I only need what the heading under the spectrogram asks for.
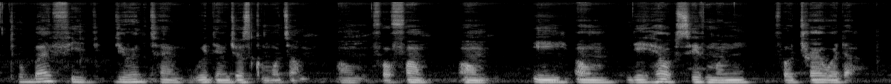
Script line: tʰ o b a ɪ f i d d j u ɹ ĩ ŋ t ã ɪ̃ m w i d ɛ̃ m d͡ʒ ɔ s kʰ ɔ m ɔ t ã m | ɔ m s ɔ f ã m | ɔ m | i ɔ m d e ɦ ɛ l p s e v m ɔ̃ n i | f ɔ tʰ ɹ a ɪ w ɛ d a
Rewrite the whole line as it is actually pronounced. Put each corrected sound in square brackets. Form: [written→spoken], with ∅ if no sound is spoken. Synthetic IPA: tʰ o b a ɪ f i d d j u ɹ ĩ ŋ [t→tʰ] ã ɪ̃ m w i d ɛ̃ m d͡ʒ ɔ s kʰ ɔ m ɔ t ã m | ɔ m [s→f] ɔ f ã m | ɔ m | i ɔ m d e ɦ ɛ l p s e v m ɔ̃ n i | f ɔ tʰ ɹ a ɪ w ɛ d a

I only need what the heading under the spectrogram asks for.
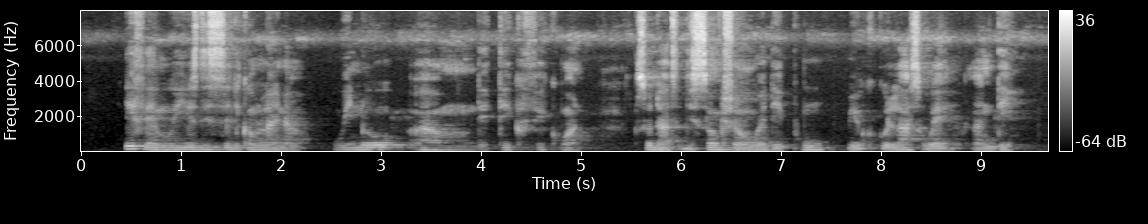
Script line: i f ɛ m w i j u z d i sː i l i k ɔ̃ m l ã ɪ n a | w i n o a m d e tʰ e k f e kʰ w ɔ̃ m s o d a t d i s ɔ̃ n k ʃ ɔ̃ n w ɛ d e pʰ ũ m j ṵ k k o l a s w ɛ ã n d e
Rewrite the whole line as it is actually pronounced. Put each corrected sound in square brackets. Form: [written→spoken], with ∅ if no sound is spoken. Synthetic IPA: i f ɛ m w i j u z d i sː i l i k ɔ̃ m l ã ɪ n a | w i n o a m d e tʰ e k f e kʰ w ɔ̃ [m→n] s o d a t d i s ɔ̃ [n→ŋ] k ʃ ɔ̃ n w ɛ d e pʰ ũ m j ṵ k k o l a s w ɛ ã n d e

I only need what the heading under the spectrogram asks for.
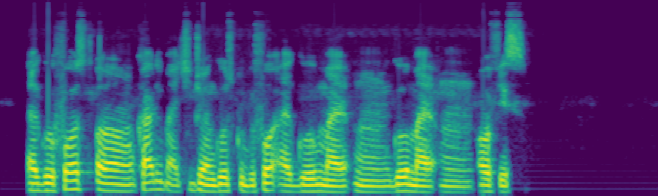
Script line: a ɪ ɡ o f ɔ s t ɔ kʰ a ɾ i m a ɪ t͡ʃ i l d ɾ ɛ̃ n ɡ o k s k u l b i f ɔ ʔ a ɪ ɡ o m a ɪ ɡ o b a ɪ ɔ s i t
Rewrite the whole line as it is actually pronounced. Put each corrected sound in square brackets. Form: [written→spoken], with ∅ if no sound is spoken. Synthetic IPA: a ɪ ɡ o f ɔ s t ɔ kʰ a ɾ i m a ɪ t͡ʃ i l d ɾ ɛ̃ n ɡ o [k→∅] s k u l b i f ɔ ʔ a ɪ ɡ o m a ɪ ɡ o [b→m] a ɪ ɔ [s→f] i [t→s]

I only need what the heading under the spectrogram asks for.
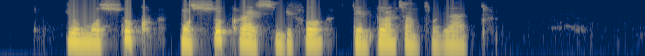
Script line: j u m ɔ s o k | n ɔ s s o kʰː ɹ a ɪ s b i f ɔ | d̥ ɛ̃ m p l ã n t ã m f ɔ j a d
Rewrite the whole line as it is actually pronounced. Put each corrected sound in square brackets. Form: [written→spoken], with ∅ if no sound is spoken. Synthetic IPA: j u m ɔ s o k | [n→m] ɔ s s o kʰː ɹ a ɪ s b i f ɔ | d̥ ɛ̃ m p l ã n t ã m f ɔ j a d

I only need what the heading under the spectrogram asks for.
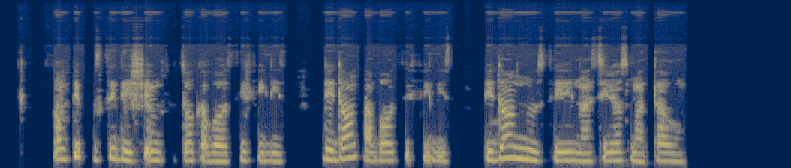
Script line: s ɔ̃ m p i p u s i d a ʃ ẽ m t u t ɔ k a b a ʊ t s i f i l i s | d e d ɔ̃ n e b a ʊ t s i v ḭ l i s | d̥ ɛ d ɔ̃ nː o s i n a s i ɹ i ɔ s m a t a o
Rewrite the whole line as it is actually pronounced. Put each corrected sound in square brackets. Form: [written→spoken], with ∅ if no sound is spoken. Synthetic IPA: s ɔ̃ m p i p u s i d [a→e] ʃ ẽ m t u t ɔ k a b a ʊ t s i f i l i s | d e d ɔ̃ n [e→a] b a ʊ t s i [v→f] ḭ l i s | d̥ [ɛ→e] d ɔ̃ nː o s [i→e] n a s i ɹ i ɔ s m a t a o

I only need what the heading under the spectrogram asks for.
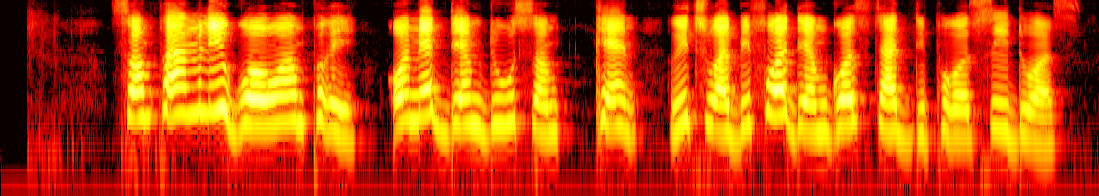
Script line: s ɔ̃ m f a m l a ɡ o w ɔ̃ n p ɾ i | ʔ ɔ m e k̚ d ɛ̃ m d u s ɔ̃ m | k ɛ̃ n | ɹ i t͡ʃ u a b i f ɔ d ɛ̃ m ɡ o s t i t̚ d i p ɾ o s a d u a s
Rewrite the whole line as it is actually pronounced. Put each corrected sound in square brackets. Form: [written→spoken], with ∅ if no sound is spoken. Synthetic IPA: s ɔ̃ m f a m l [a→i] ɡ o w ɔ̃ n p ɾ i | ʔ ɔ m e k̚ d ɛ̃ m d u s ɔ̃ m | k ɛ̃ n | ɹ i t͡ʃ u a b i f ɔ d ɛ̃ m ɡ o s t [i→a] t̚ d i p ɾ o s [a→i] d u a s

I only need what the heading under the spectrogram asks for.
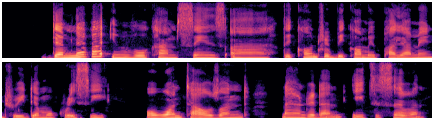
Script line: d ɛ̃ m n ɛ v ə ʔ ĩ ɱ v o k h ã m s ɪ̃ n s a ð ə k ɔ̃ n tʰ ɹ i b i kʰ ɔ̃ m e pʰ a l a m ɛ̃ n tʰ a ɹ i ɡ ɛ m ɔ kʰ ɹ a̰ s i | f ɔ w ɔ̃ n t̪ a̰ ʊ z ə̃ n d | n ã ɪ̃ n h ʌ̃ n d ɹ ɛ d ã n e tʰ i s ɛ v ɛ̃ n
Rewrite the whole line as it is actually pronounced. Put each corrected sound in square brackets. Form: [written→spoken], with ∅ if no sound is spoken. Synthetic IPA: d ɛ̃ m n ɛ v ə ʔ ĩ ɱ v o k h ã m s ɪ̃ n s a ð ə [k→kʰ] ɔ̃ n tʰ ɹ i b i kʰ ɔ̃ m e pʰ a l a m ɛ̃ n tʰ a ɹ i [ɡ→d] ɛ m ɔ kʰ ɹ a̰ s i | f ɔ w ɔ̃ n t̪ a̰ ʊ z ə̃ n d | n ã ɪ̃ n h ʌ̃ n d ɹ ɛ d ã n e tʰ i s ɛ v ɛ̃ n

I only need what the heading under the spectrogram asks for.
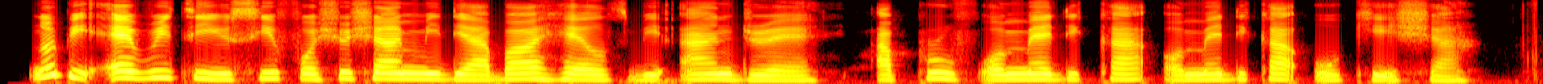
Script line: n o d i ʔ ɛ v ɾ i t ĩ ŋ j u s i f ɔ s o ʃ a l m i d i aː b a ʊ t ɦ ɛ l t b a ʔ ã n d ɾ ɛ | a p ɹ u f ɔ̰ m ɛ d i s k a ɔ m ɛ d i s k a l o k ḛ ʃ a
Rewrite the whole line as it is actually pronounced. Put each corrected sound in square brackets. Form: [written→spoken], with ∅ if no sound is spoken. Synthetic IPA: n o [d→b] i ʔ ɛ v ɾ i t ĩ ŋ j u s i f ɔ s o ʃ a l m i d i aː b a ʊ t ɦ ɛ l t b [a→i] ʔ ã n d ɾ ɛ | a p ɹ u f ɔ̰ m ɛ d i [s→∅] k a ɔ m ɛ d i [s→∅] k a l o [k→kʰ] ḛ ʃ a

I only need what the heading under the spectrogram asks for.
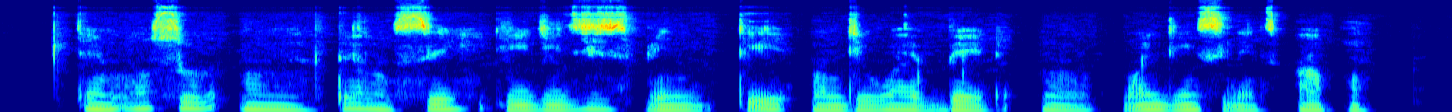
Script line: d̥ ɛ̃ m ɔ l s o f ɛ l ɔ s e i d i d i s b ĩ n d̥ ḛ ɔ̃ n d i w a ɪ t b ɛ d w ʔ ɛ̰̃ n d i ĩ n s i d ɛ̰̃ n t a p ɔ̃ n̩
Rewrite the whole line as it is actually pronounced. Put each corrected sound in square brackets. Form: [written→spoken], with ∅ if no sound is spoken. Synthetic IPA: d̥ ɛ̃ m ɔ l s o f ɛ l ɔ s e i d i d i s b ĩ n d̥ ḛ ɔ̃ n d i w a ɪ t b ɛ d w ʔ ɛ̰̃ n d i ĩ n s i d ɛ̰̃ n t a p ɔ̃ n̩

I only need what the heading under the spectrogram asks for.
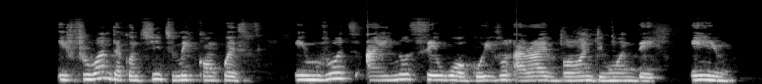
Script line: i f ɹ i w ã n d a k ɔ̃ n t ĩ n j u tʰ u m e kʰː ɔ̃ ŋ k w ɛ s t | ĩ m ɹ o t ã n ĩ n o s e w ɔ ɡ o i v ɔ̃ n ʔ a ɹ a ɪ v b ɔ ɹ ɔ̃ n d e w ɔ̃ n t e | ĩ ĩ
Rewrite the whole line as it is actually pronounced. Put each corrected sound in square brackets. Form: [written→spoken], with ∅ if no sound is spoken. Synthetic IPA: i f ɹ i w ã n d a k ɔ̃ n t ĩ n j u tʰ u m e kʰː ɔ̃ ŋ k w ɛ s t | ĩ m ɹ o t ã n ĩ n o s e w ɔ ɡ o i v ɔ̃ n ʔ a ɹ a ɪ v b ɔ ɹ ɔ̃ n d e w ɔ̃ n [t→d] e | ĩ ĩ

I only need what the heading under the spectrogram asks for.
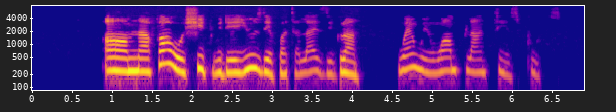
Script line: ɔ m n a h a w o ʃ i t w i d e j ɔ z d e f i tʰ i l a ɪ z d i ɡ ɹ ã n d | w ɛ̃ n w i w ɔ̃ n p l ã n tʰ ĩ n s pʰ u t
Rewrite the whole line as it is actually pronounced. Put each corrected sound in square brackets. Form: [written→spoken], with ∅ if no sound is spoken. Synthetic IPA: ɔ m n a [h→f] a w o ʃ i t w i d e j [ɔ→u] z d e f [i→a] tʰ [i→a] l a ɪ z d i ɡ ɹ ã n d | w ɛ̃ n w i w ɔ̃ n p l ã n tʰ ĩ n s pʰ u t

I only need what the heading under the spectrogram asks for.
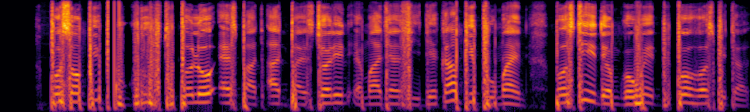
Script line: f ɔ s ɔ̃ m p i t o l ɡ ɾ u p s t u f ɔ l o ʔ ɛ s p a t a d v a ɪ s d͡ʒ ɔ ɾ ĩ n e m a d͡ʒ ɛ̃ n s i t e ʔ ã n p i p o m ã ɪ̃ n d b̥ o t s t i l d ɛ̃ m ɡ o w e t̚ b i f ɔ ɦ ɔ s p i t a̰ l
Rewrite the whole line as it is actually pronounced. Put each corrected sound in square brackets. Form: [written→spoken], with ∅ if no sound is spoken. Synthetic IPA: f ɔ s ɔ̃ m p i [t→p] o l ɡ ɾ u p s t u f ɔ l o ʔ ɛ s p a t a d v a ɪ s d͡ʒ ɔ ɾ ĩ n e m a d͡ʒ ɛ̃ n s i [t→d] e [ʔ→k] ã n p i p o m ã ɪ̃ n d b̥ [o→ɔ] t s t i l d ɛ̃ m ɡ o w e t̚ b i f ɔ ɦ ɔ s p i t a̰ l

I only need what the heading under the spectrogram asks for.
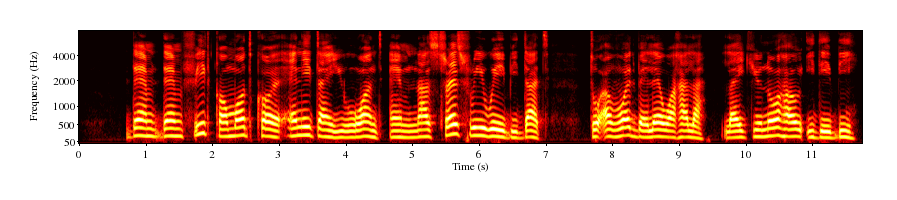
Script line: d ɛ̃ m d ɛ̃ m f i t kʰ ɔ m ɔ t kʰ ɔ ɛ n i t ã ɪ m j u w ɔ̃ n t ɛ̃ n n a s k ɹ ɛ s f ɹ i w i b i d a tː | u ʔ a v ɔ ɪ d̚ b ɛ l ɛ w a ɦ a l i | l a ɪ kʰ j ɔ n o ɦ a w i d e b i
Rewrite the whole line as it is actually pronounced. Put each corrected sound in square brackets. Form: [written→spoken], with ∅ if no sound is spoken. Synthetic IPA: d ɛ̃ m d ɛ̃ m f i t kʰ ɔ m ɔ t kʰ ɔ ɛ n i t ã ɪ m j u w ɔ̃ n t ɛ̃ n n a s [k→t] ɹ ɛ s f ɹ i w [i→e] b i d a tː | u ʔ a v ɔ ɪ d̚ b ɛ l ɛ w a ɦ a l [i→a] | l a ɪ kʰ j [ɔ→u] n o ɦ a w i d e b i

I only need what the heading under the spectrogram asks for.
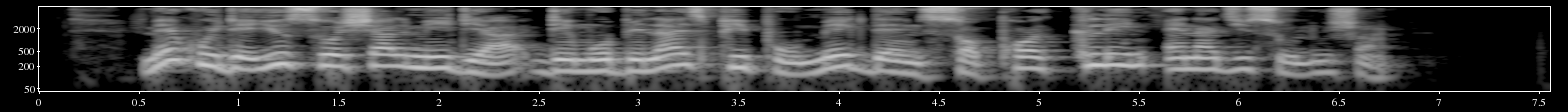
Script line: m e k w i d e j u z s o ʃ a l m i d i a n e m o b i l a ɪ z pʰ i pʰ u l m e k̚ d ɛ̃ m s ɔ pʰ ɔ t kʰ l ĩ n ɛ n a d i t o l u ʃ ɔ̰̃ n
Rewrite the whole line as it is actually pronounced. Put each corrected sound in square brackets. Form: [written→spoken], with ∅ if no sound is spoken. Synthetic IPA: m e k w i d e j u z s o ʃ a l m i d i a [n→d] e m o b i l a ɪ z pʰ i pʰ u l m e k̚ d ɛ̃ m s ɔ pʰ ɔ t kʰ l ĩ n ɛ n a [d→d͡ʒ] i [t→s] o l u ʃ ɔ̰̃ n

